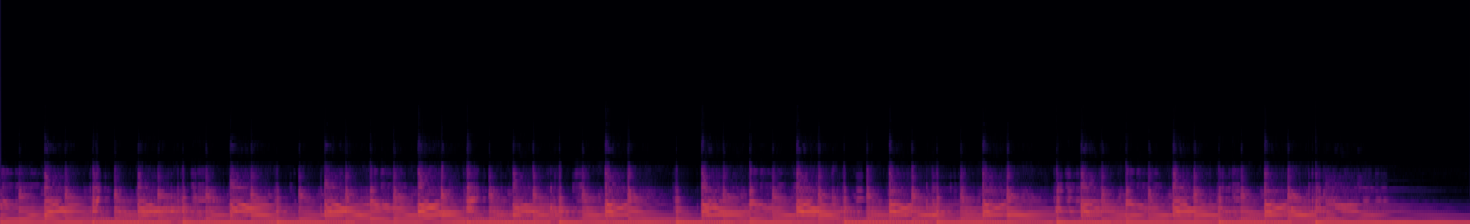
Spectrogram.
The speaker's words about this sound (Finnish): siinä on se intro-riffi, niin se riffi on niin kuin silleen soitettu, että siinä on niin kuin paria nuottia pidetään koko ajan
